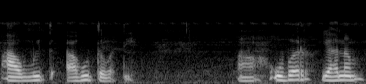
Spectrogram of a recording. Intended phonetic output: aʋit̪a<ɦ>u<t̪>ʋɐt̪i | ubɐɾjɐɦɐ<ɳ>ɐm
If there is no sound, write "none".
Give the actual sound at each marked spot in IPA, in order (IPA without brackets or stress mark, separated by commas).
ɦ, t̪, n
